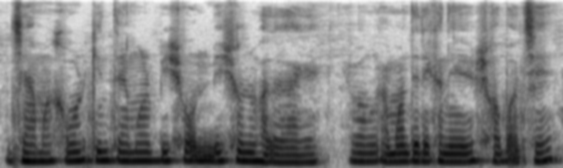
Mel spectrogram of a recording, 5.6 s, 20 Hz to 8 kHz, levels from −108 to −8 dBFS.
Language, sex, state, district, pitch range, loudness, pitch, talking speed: Bengali, male, West Bengal, North 24 Parganas, 140-155 Hz, -16 LUFS, 150 Hz, 140 wpm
